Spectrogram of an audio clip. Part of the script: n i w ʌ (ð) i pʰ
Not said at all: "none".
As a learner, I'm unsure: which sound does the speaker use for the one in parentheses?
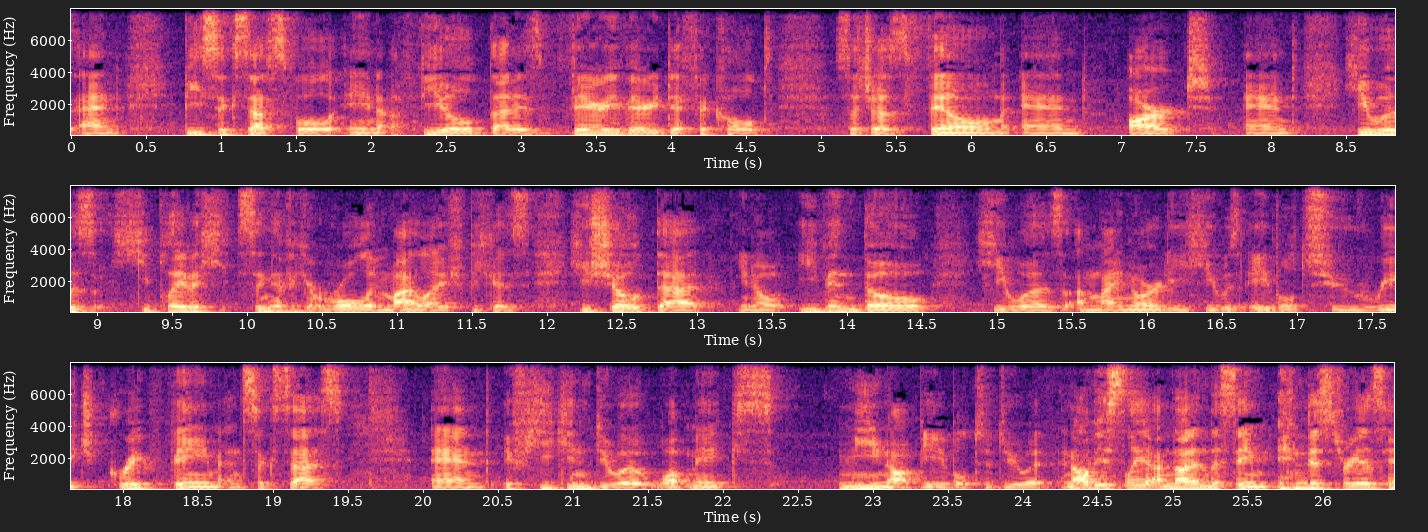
z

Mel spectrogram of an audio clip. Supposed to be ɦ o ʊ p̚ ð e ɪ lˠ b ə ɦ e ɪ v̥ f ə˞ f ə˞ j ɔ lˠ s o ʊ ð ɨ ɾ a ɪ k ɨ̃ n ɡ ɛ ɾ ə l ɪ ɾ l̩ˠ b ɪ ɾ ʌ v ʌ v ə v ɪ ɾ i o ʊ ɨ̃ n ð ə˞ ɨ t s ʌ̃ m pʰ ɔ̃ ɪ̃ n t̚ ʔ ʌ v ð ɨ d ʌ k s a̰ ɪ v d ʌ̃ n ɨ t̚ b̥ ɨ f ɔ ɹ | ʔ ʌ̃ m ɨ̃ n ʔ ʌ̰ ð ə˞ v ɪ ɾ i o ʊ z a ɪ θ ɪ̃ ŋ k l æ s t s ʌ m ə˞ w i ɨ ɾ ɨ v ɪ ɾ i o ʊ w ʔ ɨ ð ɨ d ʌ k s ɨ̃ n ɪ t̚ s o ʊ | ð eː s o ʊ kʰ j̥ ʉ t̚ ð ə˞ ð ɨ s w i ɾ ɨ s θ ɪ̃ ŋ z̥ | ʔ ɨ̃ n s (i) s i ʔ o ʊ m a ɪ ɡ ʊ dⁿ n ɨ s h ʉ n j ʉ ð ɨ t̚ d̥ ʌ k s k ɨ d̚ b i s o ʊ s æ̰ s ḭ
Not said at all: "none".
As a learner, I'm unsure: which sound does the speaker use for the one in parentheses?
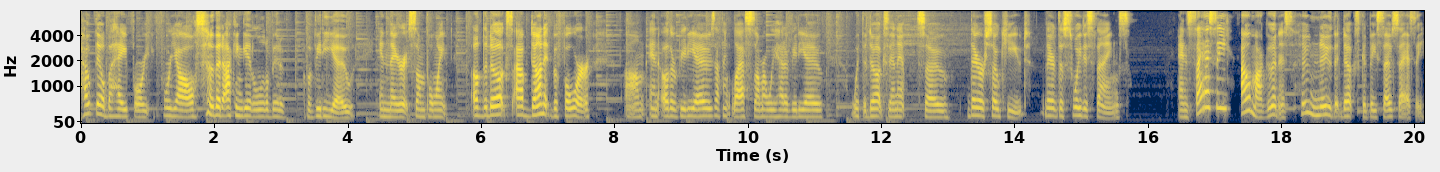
æ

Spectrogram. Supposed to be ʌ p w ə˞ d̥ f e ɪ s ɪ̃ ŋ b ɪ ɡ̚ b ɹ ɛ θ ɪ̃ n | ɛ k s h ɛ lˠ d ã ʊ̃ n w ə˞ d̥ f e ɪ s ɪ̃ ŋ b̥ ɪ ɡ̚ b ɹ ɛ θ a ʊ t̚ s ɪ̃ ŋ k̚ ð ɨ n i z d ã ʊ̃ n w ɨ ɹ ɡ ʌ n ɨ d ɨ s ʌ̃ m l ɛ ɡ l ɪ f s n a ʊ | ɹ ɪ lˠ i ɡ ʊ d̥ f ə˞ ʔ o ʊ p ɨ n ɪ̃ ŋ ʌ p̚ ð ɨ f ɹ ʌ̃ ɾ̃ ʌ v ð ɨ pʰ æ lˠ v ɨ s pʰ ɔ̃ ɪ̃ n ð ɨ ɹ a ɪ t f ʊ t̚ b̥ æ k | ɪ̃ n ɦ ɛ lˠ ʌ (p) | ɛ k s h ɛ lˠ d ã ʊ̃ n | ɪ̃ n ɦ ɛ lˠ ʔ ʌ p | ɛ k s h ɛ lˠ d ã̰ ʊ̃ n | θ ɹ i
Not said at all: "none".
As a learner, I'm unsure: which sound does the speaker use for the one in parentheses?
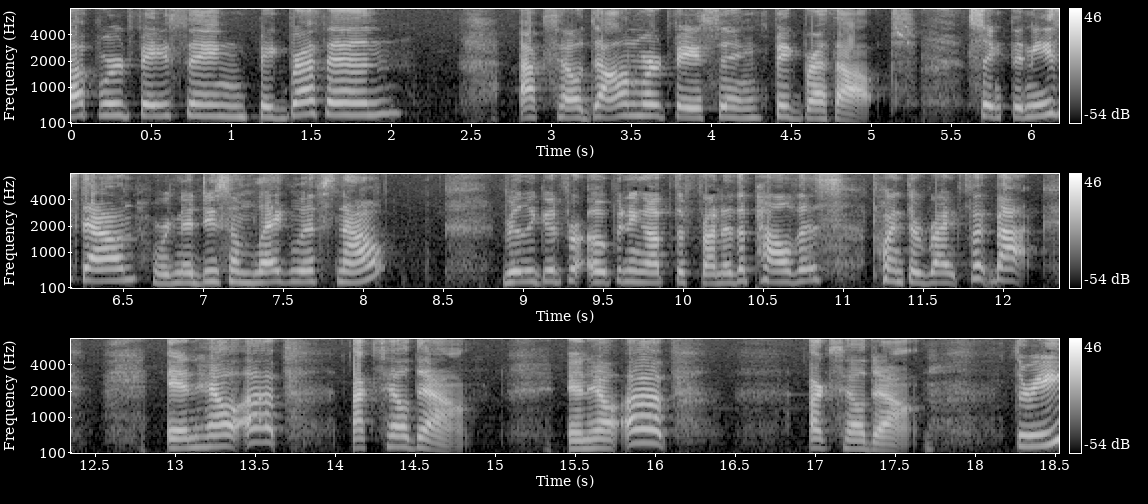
p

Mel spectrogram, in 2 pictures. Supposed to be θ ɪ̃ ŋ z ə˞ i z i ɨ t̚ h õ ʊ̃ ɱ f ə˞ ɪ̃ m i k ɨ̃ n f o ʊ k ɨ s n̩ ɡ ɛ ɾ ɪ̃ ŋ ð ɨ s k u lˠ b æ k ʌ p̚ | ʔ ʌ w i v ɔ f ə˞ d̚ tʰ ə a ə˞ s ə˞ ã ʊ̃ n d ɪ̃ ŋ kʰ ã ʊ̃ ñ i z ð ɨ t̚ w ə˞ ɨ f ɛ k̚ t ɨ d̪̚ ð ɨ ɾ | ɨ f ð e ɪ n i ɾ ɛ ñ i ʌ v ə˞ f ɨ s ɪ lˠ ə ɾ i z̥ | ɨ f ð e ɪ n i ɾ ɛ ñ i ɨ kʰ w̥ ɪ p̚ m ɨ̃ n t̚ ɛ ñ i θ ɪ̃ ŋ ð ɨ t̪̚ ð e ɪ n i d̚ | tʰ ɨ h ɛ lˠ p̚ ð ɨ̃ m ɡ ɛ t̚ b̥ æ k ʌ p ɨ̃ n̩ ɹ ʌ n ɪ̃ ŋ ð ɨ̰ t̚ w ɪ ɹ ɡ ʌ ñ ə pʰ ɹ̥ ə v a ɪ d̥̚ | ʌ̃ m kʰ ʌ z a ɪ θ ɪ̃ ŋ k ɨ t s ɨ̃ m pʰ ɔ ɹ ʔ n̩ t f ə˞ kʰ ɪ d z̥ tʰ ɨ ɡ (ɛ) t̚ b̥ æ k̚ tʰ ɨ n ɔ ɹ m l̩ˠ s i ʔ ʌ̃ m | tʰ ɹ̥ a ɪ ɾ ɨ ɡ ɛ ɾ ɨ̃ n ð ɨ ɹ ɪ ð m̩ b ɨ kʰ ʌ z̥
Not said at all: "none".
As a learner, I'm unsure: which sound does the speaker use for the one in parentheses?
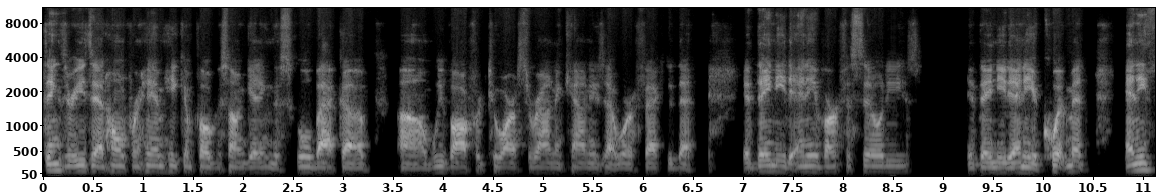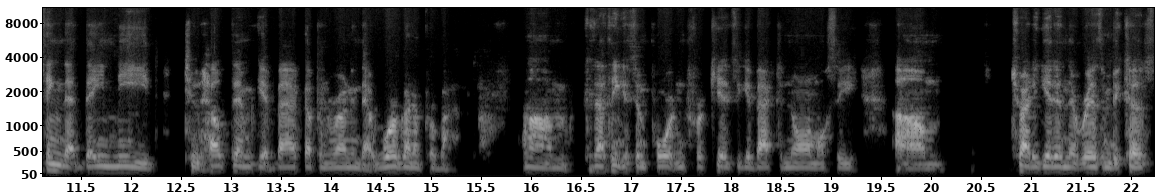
ɛ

